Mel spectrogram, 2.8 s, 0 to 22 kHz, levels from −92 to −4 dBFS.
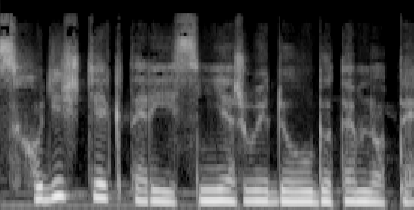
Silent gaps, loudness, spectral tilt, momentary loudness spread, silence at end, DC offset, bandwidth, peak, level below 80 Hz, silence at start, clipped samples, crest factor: none; -21 LUFS; -6 dB/octave; 4 LU; 0 s; under 0.1%; 16 kHz; -8 dBFS; -64 dBFS; 0 s; under 0.1%; 12 dB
